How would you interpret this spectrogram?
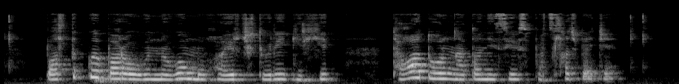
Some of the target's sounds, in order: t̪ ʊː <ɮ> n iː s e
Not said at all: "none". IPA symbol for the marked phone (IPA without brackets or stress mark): none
